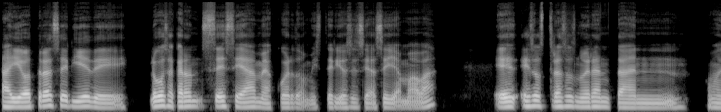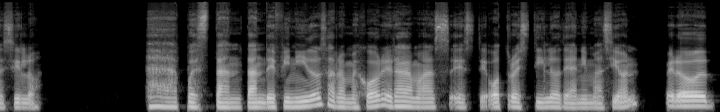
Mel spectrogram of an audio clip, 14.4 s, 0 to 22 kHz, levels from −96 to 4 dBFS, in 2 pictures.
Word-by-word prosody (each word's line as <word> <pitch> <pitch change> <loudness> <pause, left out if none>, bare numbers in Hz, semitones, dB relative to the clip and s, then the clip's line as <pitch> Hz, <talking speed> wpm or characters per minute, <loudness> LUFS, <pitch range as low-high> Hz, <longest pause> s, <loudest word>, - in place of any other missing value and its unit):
hay 135 -1 +5
otra 145 +4 +4
serie 150 -2 +2
de 120 -1 -1 0.2
luego 150 +3 +6
sacaron 150 0 +2
CCA 145 -3 +1
me 120 -3 -1
acuerdo, 120 +1 -4
Misterios 120 +2 -5
SA 120 -1 -4
se 125 - -2
llamaba, - - -2 0.6
eh, 135 +1 +4
esos 155 -1 +1
trazos 145 +1 -1
no 135 - 0
eran 135 -1 +1
tan, 120 0 -2 0.2
cómo 120 0 -5
decirlo 120 +1 -4 1.1
ah, 135 -2 -1
pues, 130 -1 -1
tan 125 -1 0
tan 125 0 +3
definidos, 135 +8 +1
a 155 - +1
lo 135 - +1
mejor 130 +6 0
era 145 -2 +2
más, 130 0 -2
este, 130 -1 -6
otro 130 +1 +1
estilo 130 0 -2
de 120 -1 -2
animación, 115 - -3 0.2
pero, 75 - +6
130 Hz, 155 wpm, -23 LUFS, 120-145 Hz, 1.1 s, luego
